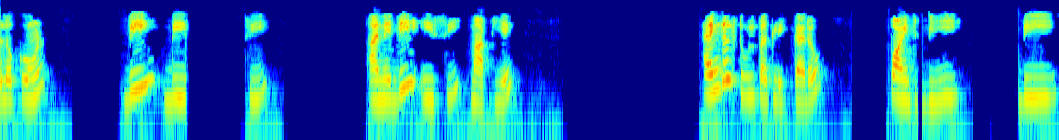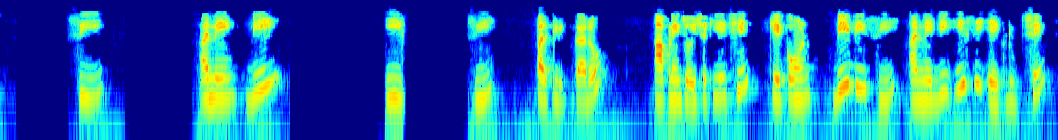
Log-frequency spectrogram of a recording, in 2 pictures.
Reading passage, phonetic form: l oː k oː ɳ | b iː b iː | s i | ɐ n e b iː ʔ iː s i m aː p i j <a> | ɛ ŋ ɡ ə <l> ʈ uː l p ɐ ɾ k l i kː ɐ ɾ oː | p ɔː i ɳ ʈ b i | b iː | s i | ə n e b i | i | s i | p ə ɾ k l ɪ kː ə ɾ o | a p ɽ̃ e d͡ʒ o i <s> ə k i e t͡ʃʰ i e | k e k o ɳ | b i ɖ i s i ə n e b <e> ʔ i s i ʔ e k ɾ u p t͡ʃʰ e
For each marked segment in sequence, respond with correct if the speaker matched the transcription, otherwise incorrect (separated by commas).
incorrect, correct, incorrect, incorrect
